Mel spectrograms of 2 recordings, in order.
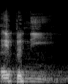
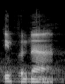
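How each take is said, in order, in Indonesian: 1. Kata ini berakhir dengan vokal 'i'. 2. Kata ini berakhir dengan vokal 'a'. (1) "Yang benar ibni" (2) "itu tulisannya ibna ya"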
